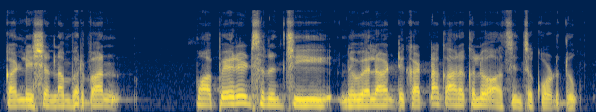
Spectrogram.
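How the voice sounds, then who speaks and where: A woman storyteller voicing a bossy, sharp-tongued young woman who sets firm terms for her marriage. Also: fairly low pitch, fast, no echo, studio quality, natural voice. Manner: firm, teasing, laying down conditions.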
